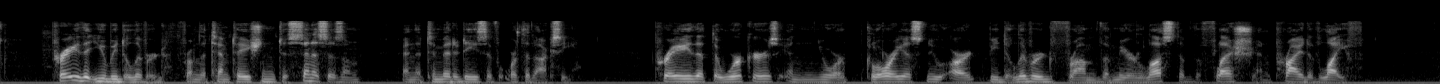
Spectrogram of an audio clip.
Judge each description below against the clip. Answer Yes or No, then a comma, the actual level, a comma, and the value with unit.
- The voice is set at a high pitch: No, low, 115 Hz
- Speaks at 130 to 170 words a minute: Yes, average, 160 wpm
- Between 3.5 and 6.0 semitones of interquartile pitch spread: No, narrow, 2.6 semitones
